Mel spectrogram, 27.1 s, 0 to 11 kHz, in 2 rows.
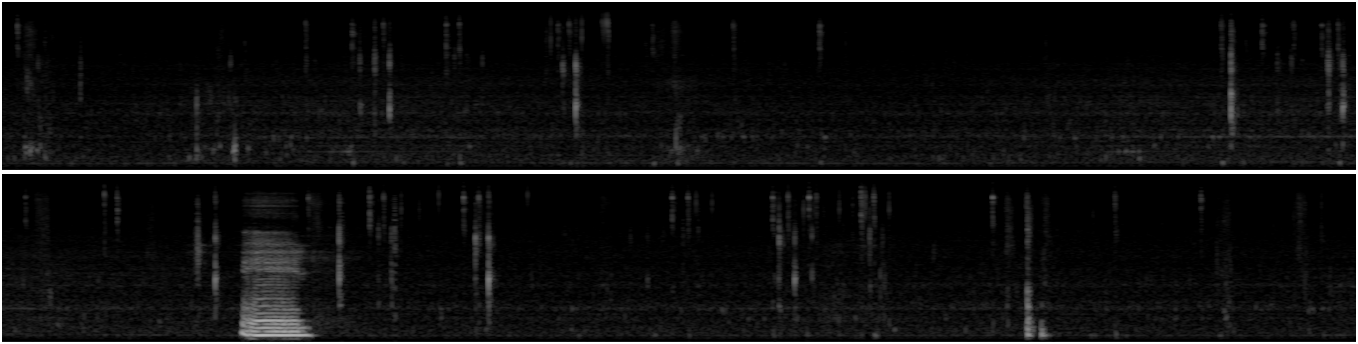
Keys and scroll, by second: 3.6-5.5 typing, 12.9-13.7 typing, 15.4-18.2 typing, 19.7-20.8 typing, 22.0-22.8 typing, 25.1 typing.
